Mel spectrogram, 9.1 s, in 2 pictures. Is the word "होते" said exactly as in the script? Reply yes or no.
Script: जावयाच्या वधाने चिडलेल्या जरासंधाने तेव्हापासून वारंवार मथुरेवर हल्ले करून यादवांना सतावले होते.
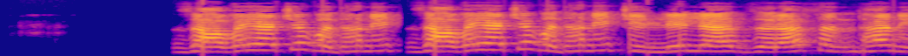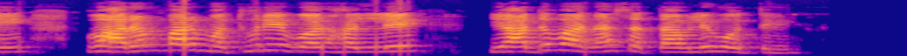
yes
